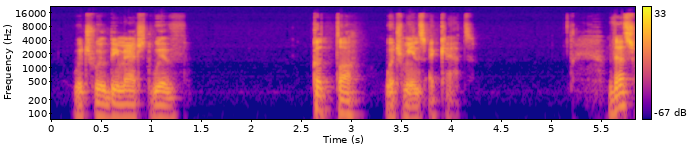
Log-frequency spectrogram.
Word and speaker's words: قطة: قطة, قطة, قطة, which means a cat, as you see. Here we have the letter qaf controlled by the kasra sound. That's why we pronounce it as qi.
